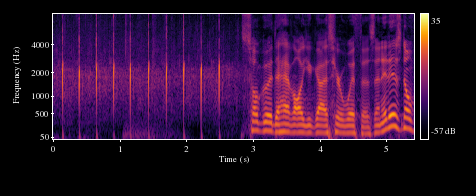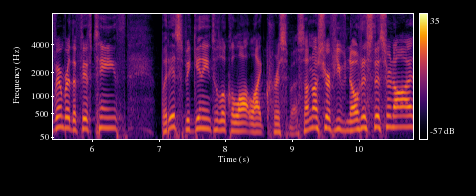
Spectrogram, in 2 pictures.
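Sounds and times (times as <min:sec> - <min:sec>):
in-person church congregation clapping: 0:00.0 - 0:03.4
speech: 0:02.9 - 0:10.8.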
